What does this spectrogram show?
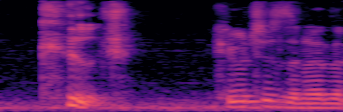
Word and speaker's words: Couch: voted that exactly but they pronounce it as cooch cooch is another name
